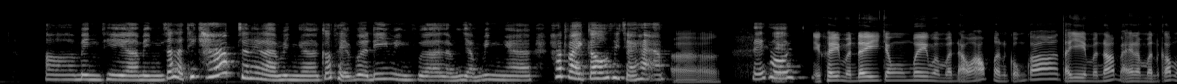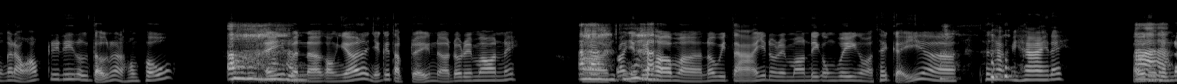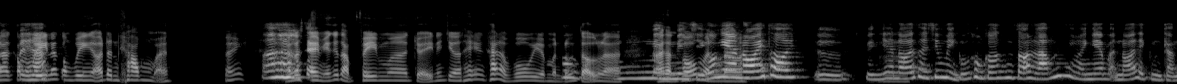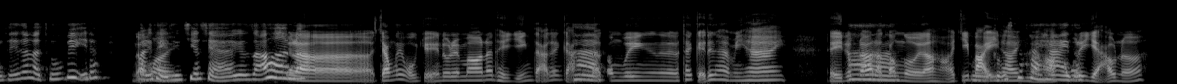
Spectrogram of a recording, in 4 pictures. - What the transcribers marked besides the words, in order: tapping; laugh; laughing while speaking: "À"; laugh
- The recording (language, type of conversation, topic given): Vietnamese, unstructured, Bạn cảm thấy thế nào khi đi dạo trong công viên?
